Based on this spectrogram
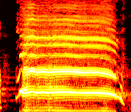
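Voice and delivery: low loud yelled Mom; imitating a toddler shouting from her room; child yelling. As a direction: toddler calling for mom from bed. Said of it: "Emma starts to yell".

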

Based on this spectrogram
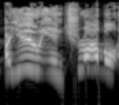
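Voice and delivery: called high, loud and slow; loud slow rhetorical question. Acted. Preacher voicing James to the church, loud and slow. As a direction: hold each word out to the crowd. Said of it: "James is asking a rhetorical question".

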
